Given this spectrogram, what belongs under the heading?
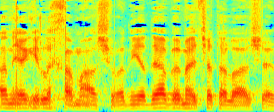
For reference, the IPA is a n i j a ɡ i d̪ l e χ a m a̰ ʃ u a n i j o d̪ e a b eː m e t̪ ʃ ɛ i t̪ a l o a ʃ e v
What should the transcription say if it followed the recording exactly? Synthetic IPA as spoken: a n i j a ɡ i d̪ l e χ a m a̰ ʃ u a n i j o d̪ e a b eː m e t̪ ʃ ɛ a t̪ a l o a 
